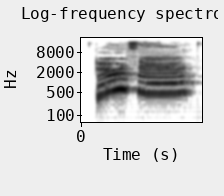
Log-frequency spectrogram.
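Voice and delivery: high, loud call of a name. A narrator's reading. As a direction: call out to get her attention. Teacher calls out to monitor.

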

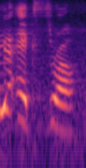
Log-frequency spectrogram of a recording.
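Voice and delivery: ordinary delivery

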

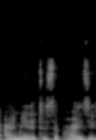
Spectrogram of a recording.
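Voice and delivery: usual speaking voice

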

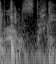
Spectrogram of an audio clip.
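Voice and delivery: normal talking voice

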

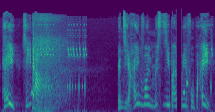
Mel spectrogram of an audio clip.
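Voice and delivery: put-on grumpy old lady voice. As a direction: bark it like a nosy old guard. Player voices the guard Oldbag.

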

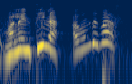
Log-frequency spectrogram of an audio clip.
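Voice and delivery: high-pitched scolding call; calling out sharply. Real, not acted. Owner ordering a wanderer back inside, high scolding call.

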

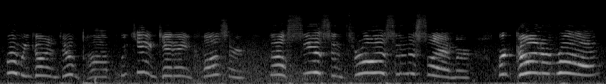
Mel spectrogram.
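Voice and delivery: falsetto daughter fretting, quick; high worried girl. Acted. Daughter afraid of the prison guards, high fast falsetto. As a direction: rush it out high and anxious.

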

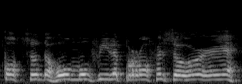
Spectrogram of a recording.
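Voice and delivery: yelling slow, loud and high; furious shout. Acted. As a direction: spit the insult out at full volume. Scheldt de professor uit. (woedend schreeuwen)

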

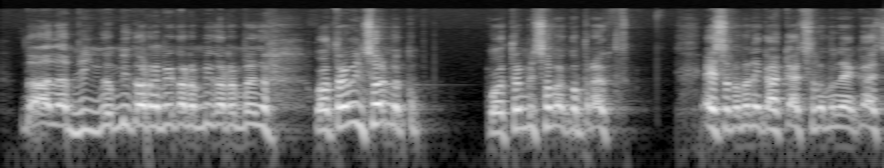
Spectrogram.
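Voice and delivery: very high, loud, frantic wail. Retold or imitated. Celebrity wailing to the teller about his stolen cap, very high and loud.

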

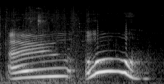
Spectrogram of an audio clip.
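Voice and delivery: high, loud delighted squeal; excited cheer. Real, not acted. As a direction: squeal with relief and joy. Surviving the round.

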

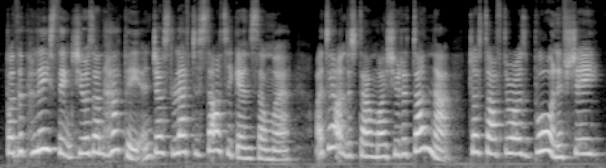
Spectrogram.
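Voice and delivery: upset protest. A narrator's reading. Tilly questions grandparents about her missing mum, upset.

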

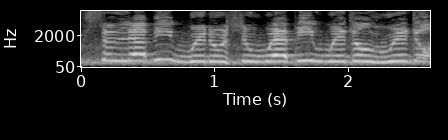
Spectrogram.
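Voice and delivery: "whittle" said with w for l, high and cooing; baby talk. Acted. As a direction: coo "celebby" and "whittle" high, baby style.

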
